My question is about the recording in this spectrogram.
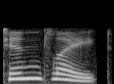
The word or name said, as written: tinplate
